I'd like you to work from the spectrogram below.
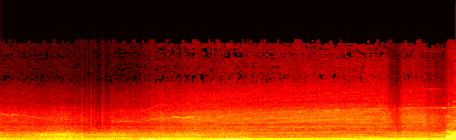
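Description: A Porsche race car engine in the iRacing sim, heard from inside in VR as a loud, steady drone whose pitch climbs slowly and dips at gear shifts, continuous with no talking.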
